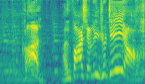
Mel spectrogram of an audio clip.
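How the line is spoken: Shouting. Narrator (Chinese): 独臂海盗大喊

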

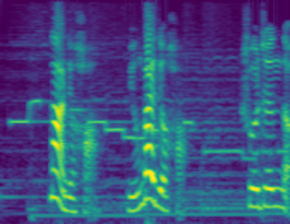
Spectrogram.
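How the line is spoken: Hearty laugh. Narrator (Chinese): 维京哈哈一笑

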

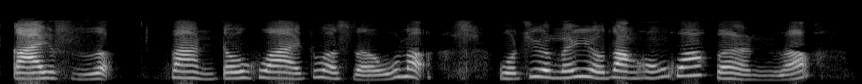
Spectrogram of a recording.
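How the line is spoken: Sighing. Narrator (Chinese): 妈妈 突然她叹气说

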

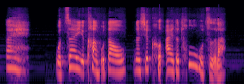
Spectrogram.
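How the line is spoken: Sighing. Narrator (Chinese): 米娜叹了口气说

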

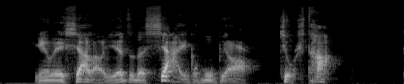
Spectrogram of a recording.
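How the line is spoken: Calm, flat. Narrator (Chinese): 查叔他淡淡的讲道

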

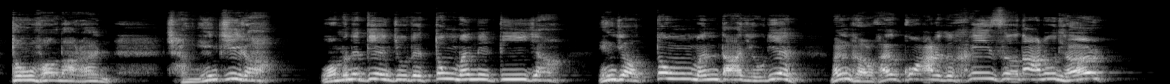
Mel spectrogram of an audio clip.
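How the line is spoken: Loud call through cupped hands. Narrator (Chinese): 朱老八 用手呢做成喇叭状，放在口边，大声叫道

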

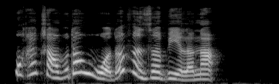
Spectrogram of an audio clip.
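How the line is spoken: Loud cry. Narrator (Chinese): 瑞秋大声叫道

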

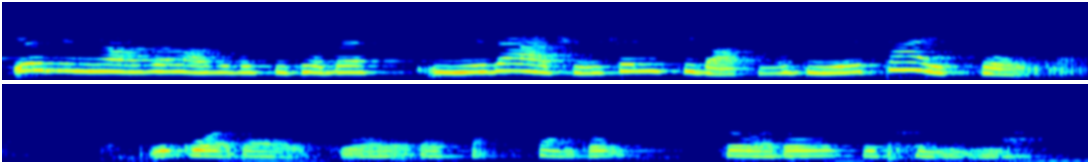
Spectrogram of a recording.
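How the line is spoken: Child's loud announcement. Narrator (Chinese): 号称万事通的孩子大声宣布

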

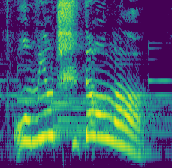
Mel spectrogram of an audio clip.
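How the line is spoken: Shouting together. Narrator (Chinese): 他们大声喊

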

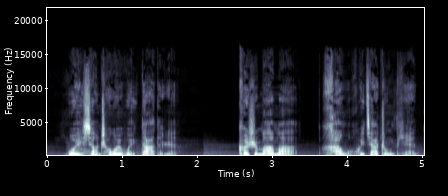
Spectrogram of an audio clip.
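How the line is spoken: Flat, indifferent. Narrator (Chinese): 张平淡淡的说

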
